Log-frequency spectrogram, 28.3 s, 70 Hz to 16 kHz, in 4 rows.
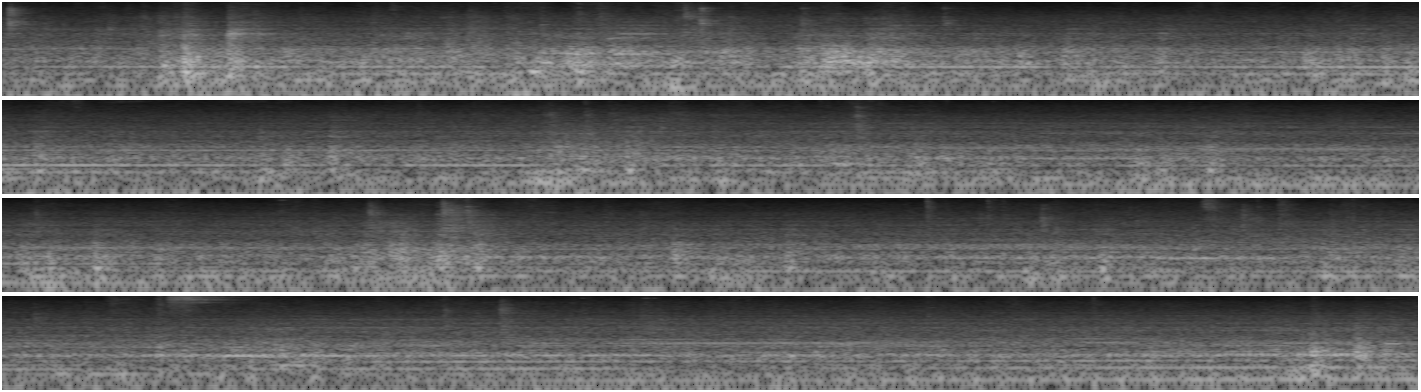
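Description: Running noise inside a JR 185 series electric train at speed: a steady rumble of wheels on rail with a level motor and gear hum, and now and then a knock as the wheels cross rail joints.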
